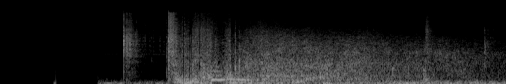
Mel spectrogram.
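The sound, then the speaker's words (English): Artillery fire from Russian forces toward a Ukrainian position: a faint click, then a heavy blast followed by a second booming report that rolls into a long, loud, sustained rumble. “This is Russian forces firing toward a Ukrainian position to see the type of weaponry that they use here.”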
